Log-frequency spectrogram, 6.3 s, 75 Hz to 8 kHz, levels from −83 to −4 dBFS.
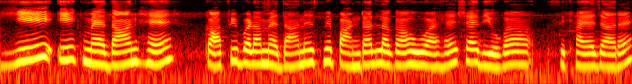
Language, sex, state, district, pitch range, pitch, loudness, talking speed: Hindi, female, Jharkhand, Sahebganj, 215-250 Hz, 230 Hz, -23 LUFS, 180 wpm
